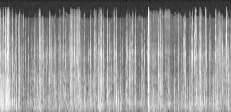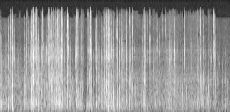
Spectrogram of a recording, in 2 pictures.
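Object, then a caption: Thin paper sheet on a table. Long nails and fingertips scratch and rub a thin white paper sheet lying on a table. The result is a quiet, steady stream of quick, bright crinkling and scratching strokes with almost no low end, plus one sharper tick near the three-second mark.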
